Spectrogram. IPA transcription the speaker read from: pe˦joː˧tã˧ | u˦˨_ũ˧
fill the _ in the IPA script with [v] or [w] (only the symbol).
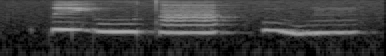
w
